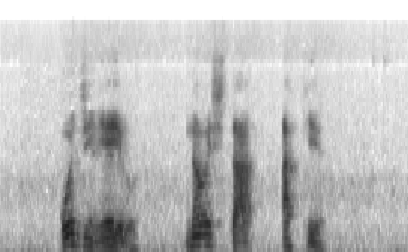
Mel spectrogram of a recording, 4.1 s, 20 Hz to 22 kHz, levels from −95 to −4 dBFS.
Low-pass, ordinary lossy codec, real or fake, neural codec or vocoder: 14.4 kHz; Opus, 24 kbps; fake; vocoder, 48 kHz, 128 mel bands, Vocos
